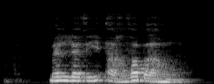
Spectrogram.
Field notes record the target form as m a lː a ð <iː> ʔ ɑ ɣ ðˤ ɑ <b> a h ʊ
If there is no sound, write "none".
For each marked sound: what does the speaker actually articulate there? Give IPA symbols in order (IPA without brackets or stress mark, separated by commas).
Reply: iː, b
